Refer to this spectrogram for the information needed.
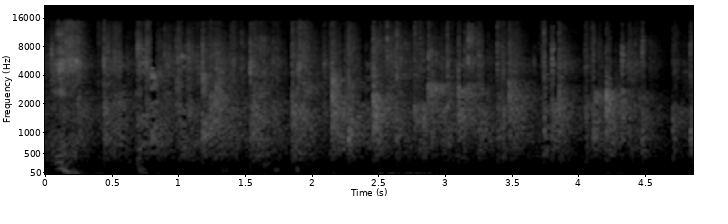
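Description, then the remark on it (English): A church audience claps their hands together as a hand clap of praise to God, in a dense, steady burst of applause that fills the whole stretch, many overlapping claps blending into a continuous crackle, with faint voices mixed in underneath. “If this message has sparked your heart and given you faith, can you give God a hand clap of praise in the building?”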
